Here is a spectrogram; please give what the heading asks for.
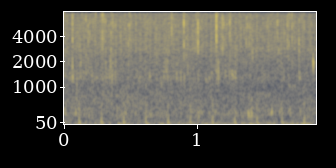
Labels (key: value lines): label: biophony, crackle
recorder: SoundTrap 600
